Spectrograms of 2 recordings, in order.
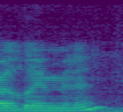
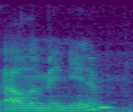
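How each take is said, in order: First: It is said in the American way. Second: It is said in a non-American way.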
